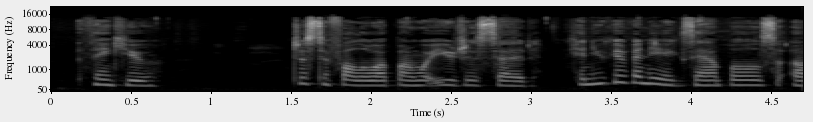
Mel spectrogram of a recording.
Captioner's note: speaking French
